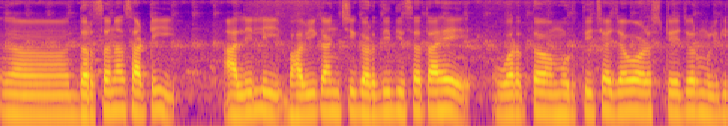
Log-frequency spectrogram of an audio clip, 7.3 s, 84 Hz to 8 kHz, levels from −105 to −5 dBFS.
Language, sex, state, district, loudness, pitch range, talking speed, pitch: Marathi, male, Maharashtra, Gondia, -17 LUFS, 135-145 Hz, 100 wpm, 140 Hz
